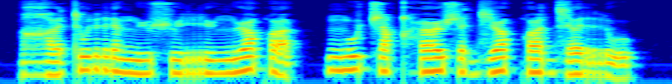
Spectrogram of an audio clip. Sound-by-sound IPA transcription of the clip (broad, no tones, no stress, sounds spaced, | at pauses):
ʁ ə t u r ə ŋ y ʃ y r y ŋ ʉ qʷ ə | ŋ u t͡ʃ e qʰ ʉ ʃ ə d͡z y qʷ ə d͡z ə r u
